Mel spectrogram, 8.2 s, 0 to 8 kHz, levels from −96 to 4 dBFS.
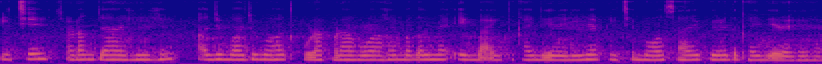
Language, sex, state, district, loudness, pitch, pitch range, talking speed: Hindi, female, Uttar Pradesh, Jalaun, -44 LUFS, 215 Hz, 205-220 Hz, 195 wpm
